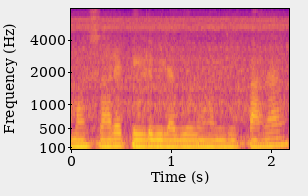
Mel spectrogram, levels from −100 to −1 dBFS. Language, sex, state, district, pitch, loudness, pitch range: Hindi, male, Uttar Pradesh, Etah, 130 Hz, -15 LUFS, 125-135 Hz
